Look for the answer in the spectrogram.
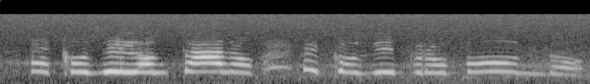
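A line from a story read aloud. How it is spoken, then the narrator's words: Sobbing. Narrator (Italian): singhiozzò Gobbolino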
